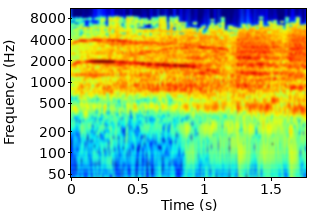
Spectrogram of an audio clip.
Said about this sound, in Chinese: 感觉到位，不要叫对呀，尖叫声大一点。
